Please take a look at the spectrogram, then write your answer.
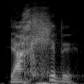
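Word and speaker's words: יחיד: 발음을 어떻게 하냐면 이렇게 말하고 있어요. 야히드.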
